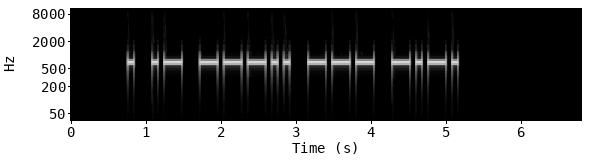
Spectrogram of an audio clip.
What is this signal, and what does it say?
Morse code, heard as a keyed tone, about 15 wpm, 700 Hz. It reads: EA8OC
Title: DXCC-100 Call Signs - 5 Characters - Repeated 3x - 15wpm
